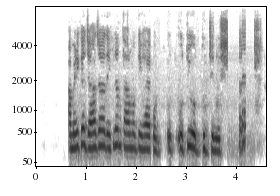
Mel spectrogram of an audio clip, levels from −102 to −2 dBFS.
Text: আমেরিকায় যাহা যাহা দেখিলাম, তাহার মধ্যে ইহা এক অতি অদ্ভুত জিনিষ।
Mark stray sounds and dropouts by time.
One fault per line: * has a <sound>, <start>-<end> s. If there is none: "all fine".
* has a laugh, 4.1-4.2 s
